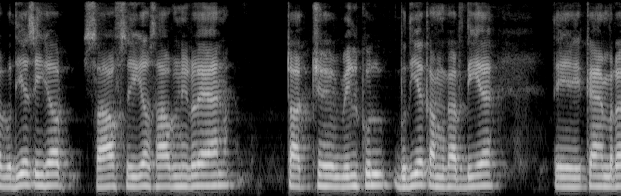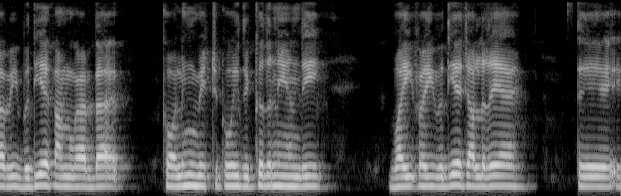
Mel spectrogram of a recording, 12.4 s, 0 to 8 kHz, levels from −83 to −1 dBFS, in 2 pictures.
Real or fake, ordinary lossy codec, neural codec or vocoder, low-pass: fake; none; codec, 16 kHz, 2 kbps, FunCodec, trained on LibriTTS, 25 frames a second; none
